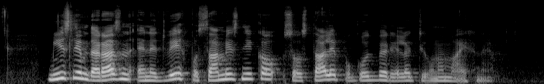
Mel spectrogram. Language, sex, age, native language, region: Slovenian, female, 50-59, Slovenian, Central Slovenia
